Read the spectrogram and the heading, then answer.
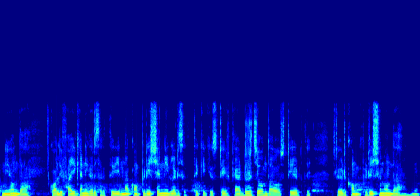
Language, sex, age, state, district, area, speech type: Dogri, male, 30-45, Jammu and Kashmir, Udhampur, rural, spontaneous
